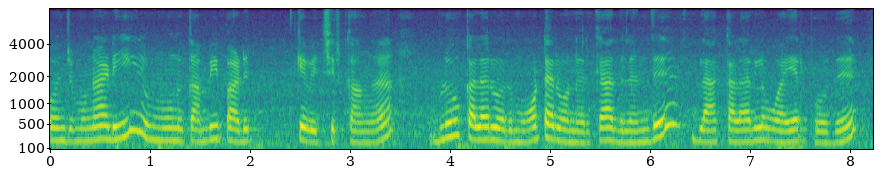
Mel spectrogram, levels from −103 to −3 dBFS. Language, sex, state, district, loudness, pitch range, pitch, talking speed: Tamil, female, Tamil Nadu, Chennai, -15 LUFS, 195-235 Hz, 215 Hz, 140 wpm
